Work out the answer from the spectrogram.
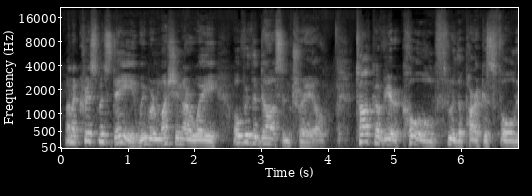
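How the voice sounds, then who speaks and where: A man reciting a narrative poem theatrically, in measured phrases with dramatic pauses. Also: medium pitch. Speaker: poem reader. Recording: echoey room recording.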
